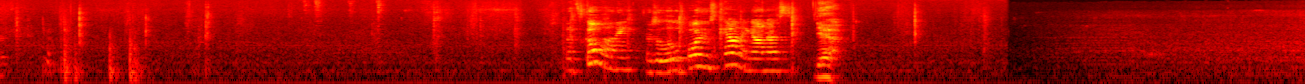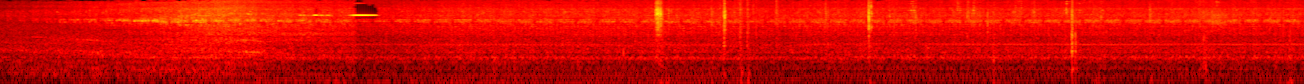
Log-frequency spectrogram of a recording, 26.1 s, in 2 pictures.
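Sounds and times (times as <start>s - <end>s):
car engine running: 10.1s - 26.0s.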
